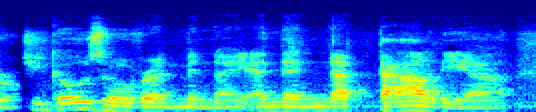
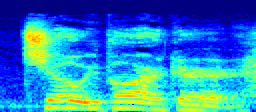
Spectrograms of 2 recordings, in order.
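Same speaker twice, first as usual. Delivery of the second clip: loud slow hype-man shout; mock cheering crowd; 7 semitones higher, 6 dB louder, slower than usual. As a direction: pump up his name, slow and loud.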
